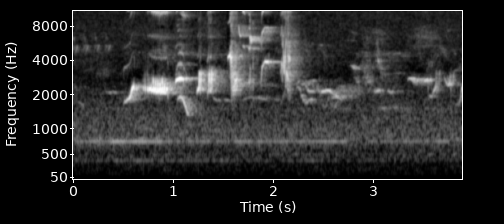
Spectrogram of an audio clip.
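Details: A Common Blackbird sings in the evening: a brief warbling phrase of mellow, wavering notes ending in a scratchy high twitter, then fainter notes over a steady low hum.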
